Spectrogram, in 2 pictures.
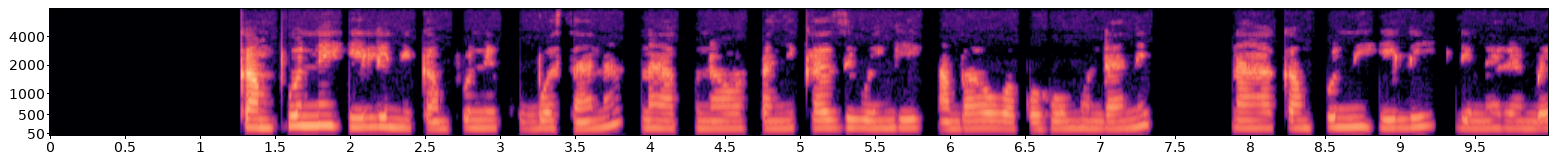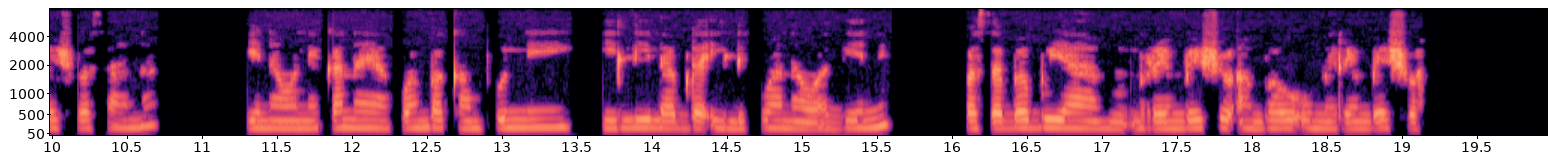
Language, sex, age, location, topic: Swahili, female, 25-35, Nakuru, government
